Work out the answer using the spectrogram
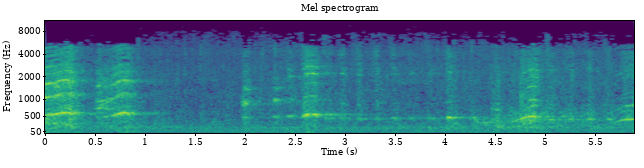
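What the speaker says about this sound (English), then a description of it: "Jethro, go on out there and catch us a chicken." Chickens clucking on a farm homestead, several close, uneven clucks and short squawks bunched at the start and again near the end, with quieter stretches between.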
